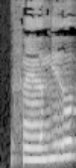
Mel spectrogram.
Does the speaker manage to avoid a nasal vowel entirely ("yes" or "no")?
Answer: no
